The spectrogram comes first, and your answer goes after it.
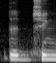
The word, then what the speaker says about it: Qing: The Qing dynasty, spelled with a Q.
